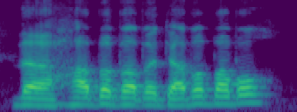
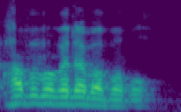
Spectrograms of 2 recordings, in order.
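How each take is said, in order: First: The phrase is said more slowly. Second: The phrase is said quickly. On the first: The speaker calls it wrong. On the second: The speaker calls it right.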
